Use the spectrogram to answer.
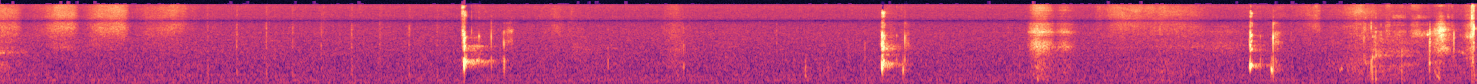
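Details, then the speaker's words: Infant hiccups: about four brief, sharp hiccups at irregular intervals over a quiet background while a caregiver waits to give milk until they stop. "I have some milk for you as soon as you stop hiccuping. Okay? As soon as you stop hiccuping."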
